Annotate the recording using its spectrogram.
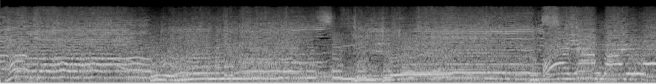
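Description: A man singing loudly into a microphone through a heavily amplified sound system, holding long notes that slide up and down in pitch.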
